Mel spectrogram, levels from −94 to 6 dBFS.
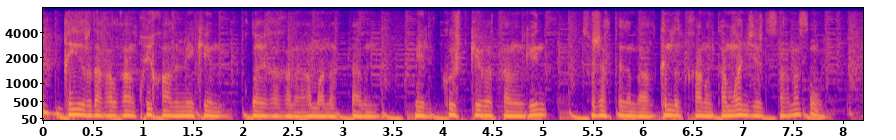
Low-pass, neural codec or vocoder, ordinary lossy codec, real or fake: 7.2 kHz; none; none; real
